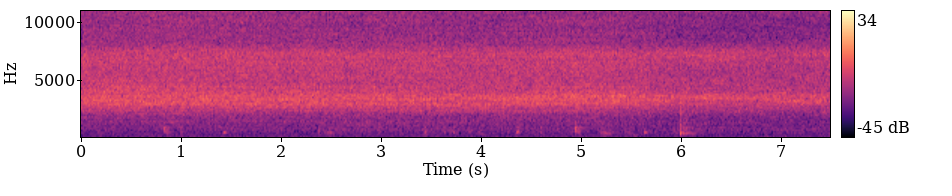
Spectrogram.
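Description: Tender tamarind leaves frying in a pan for mutton curry, a steady loud hiss of sizzling oil with faint scattered pops and crackles throughout.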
